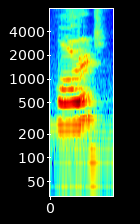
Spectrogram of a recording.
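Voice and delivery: high, loud, slow whine; Homer whining. Retold or imitated. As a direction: whine like a scared husband. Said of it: "walks in whining".

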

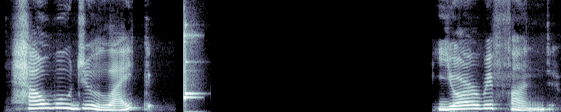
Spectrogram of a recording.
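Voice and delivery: slow, stretched out, stress on would; slow drill. Shown as a demonstration. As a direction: drill it slowly, word by word. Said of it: "One more time".

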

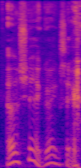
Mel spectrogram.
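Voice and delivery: high, hushed mock surprise. Imagining opening the door to Greg, high and hushed. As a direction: gasp it in fake shock. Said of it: "be like".

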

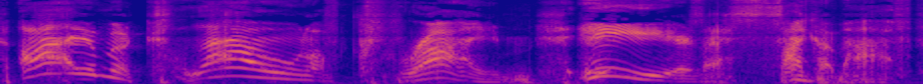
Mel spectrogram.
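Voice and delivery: very slow, put-on cackling villain; theatrical villain voice. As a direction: drag each word out like a grand cartoon villain. Trickster imitated in Hamill voice.

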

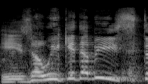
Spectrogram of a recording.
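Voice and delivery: high, slow, laughing scold; scolding teacher. Pretend. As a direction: sneer it out, laughing. Mock teacher's line repeated.

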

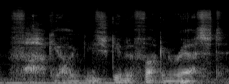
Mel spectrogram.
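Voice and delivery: imitating a muttered whisper of annoyance; under his breath. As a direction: grumble it to yourself so nobody hears. Muttering to himself about arguing.

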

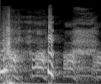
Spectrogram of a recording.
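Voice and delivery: short burst of laughter. Real, not acted. Laughing about absent guest.

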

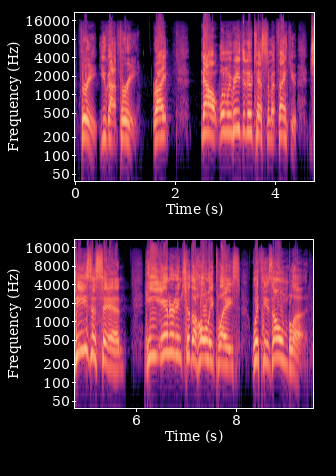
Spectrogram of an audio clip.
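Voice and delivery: usual speaking voice

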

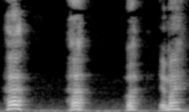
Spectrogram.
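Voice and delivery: high, loud, stunned and confused; dazed gunshot victim. Retold or imitated. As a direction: gasp it out like you just got shot. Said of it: "watching him just go like".

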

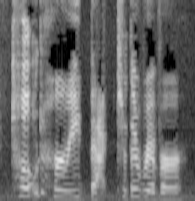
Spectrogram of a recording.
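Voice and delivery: usual speaking voice

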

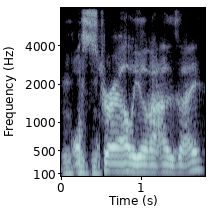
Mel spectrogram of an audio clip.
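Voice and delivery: slow, drawn-out bogan Aussie; bogan Australian accent. Pretend. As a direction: stretch it out in broad Australian. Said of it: "you're our token bogan Australian accent".

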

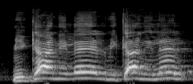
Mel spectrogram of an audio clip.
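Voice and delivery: acted shout to summon someone; calling out. Voz del señor que llama. (llamando a alguien en voz alta)

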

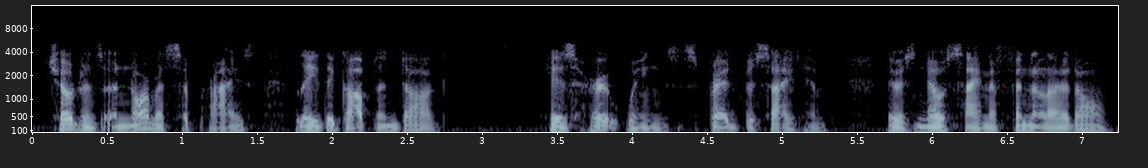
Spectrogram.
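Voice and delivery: usual speaking voice

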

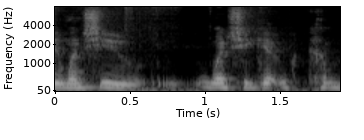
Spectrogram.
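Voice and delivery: ordinary delivery

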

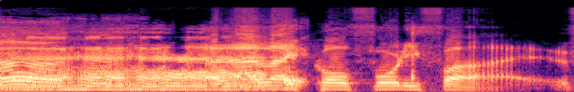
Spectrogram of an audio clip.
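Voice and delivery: slow, smooth pitchman voice; Lando Calrissian. Acted. Lando plugging his drink, slow character voice. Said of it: "my name is Lando Calrissian".

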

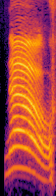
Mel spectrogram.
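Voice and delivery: loud, high, drawn-out no; mock firm refusal. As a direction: act out a kid's emphatic veto. Quoting son switching off film.

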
